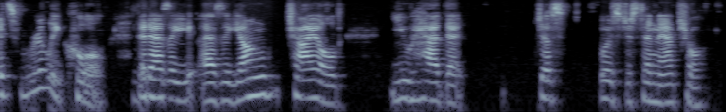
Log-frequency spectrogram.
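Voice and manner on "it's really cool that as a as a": ordinary delivery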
